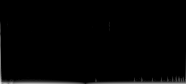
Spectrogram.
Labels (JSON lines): {"label": "biophony", "recorder": "SoundTrap 300"}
